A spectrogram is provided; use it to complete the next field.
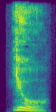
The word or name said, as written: your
